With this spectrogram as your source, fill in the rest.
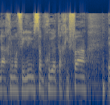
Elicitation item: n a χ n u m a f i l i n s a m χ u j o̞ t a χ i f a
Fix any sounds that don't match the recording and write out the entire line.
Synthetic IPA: n a χ n u m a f i l i m s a m χ u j o̞ t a χ i f a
